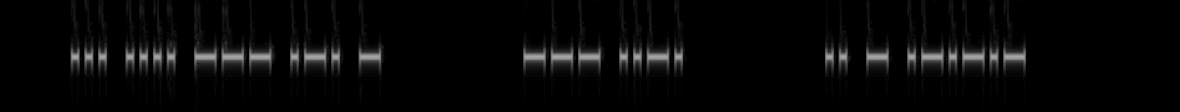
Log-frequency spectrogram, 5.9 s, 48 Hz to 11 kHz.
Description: Morse code, heard as a keyed tone, about 36 wpm, 700 Hz. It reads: SHORT OF IT.
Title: 3x Word-Spacing - Sentences from Top 400 Words - 35wpm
